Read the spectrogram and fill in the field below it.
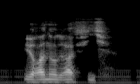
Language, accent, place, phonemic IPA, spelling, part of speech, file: French, France, Lyon, /y.ʁa.nɔ.ɡʁa.fi/, uranographie, noun, LL-Q150 (fra)-uranographie.wav
- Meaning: uranography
